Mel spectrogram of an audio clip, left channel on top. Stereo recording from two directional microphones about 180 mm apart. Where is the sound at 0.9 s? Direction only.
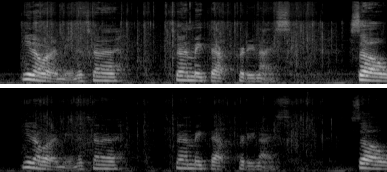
30° left (ahead or behind).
